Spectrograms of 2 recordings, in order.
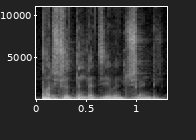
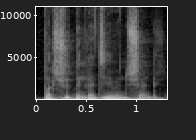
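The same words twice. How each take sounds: The two takes are said the same way.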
